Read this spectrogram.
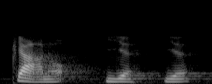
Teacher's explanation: glide, which is voiced, is pre-palatal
